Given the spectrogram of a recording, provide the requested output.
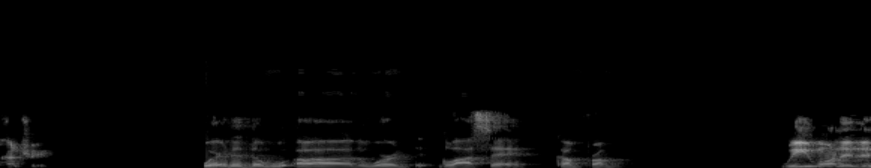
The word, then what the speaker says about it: glacé: I think we were saying glace many times. And a French person actually told us, you know, that's glacé. There's an accent.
